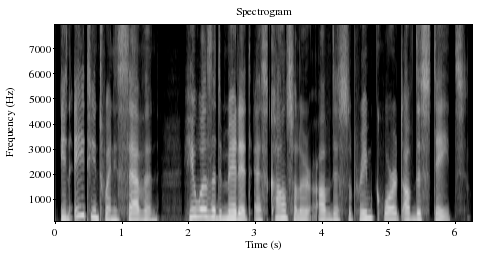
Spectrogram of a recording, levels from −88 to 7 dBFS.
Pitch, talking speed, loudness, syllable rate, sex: 225 Hz, 155 wpm, -18 LUFS, 4.7 syllables/s, female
